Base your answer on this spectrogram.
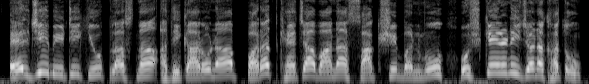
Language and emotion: Gujarati, angry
